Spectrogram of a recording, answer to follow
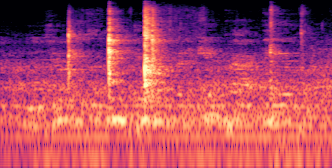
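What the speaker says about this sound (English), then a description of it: "now I'm just going to kind of blob it on top here, dollops and spread" Thick topping being spooned and spread into a baking dish for a tamale pie, with several sharp clinks of utensil against dish, three close together and one later, over a quiet room.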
